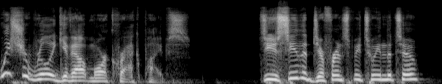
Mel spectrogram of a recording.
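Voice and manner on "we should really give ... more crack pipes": ordinary talk, nothing marked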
